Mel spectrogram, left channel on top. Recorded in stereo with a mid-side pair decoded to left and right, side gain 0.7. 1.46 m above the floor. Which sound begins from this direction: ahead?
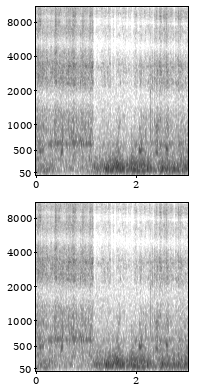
A lawn mower, at 0.0 s.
